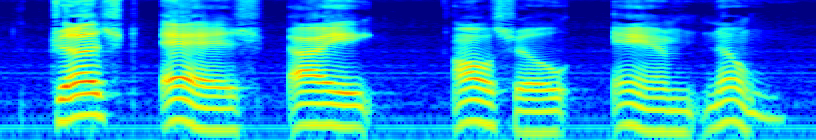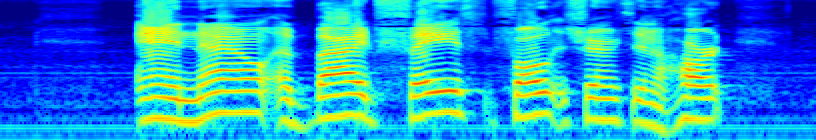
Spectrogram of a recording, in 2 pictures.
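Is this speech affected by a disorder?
Yes: cerebral palsy; congenital cerebral palsy.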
